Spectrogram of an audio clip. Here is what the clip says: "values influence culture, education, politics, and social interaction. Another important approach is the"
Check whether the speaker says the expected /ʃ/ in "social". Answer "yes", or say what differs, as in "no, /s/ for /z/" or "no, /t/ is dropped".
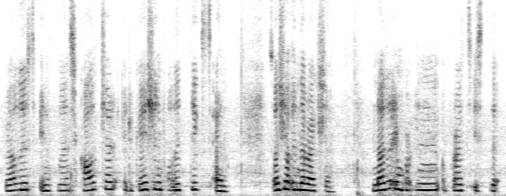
yes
